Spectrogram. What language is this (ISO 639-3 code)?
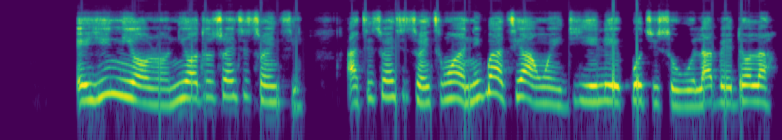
yor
